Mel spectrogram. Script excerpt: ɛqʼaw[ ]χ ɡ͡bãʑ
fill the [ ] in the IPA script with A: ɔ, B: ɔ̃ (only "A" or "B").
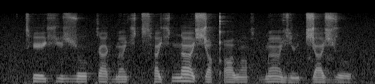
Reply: B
